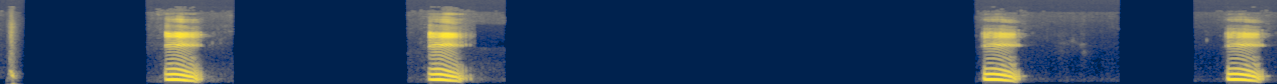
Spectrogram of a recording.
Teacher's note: open your mouth as if you were trying to show your teeth and say the letter E. Say it like the E in meat, but shorter.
